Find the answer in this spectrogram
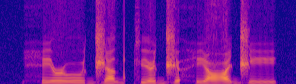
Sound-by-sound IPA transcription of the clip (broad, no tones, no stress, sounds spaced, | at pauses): h i ɹ uː d͡ʒ a d kʲ œ d͡ʒ ə h i ʕ ɛ d͡ʒ i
